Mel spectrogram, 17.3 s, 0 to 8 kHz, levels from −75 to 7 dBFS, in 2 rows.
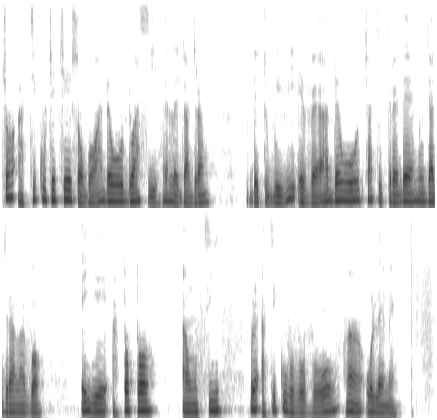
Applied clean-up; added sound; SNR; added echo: none; none; none; none.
